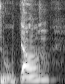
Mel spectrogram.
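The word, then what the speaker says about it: Wudang: at first it was the proper way to say is Wudong, so I was like, is this something else?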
